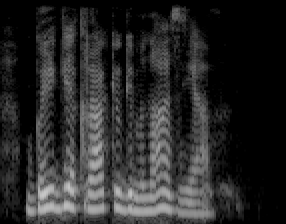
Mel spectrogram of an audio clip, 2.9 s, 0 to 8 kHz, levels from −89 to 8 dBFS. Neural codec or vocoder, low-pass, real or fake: codec, 16 kHz, 4 kbps, FreqCodec, smaller model; 7.2 kHz; fake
